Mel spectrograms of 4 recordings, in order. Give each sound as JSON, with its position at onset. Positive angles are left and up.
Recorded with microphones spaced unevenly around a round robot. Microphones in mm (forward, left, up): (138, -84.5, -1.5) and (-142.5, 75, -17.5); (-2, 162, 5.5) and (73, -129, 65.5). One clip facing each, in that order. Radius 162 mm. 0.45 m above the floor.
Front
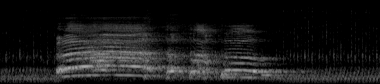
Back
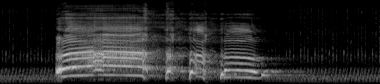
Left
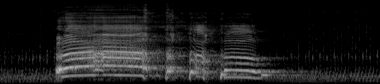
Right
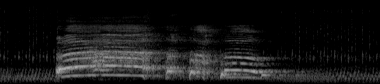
{"t": 0.6, "sound": "crying", "azimuth_deg": 160, "distance_m": 1.0}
